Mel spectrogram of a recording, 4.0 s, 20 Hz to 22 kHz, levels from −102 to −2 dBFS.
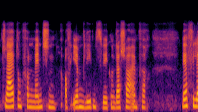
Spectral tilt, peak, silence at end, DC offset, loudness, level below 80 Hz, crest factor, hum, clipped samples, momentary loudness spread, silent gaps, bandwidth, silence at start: -3.5 dB/octave; -4 dBFS; 0 s; under 0.1%; -27 LUFS; -72 dBFS; 22 dB; none; under 0.1%; 9 LU; none; 10 kHz; 0.05 s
